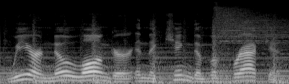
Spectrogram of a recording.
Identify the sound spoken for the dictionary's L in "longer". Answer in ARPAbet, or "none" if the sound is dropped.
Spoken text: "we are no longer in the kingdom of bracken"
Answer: L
